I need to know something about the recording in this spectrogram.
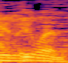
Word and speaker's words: Elin: Tiger Woods' ex Elin, is that how you say it? Yeah. Elin.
